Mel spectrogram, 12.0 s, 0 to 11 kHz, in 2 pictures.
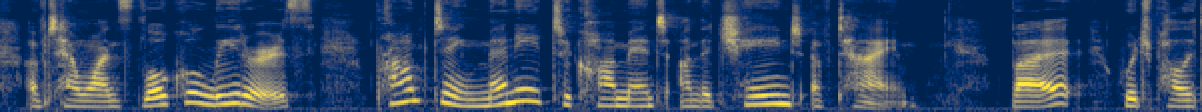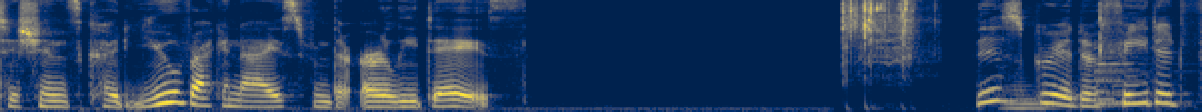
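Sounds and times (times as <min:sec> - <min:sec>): camera shutter clicks: 0:10.2 - 0:10.8.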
